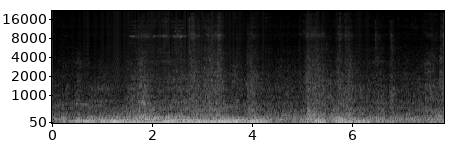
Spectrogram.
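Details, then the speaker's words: 1969 Chevy van, off the road 35 years, cold start after sitting a week: steady raised idle with a low even rumble and body vibration, metal panels vibrating; normal fast idle while warming up. "Stays on high idle for a while. So everything's vibrating."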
